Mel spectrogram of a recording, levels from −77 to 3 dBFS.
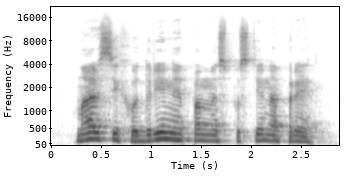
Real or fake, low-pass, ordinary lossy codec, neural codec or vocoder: fake; 19.8 kHz; none; vocoder, 44.1 kHz, 128 mel bands, Pupu-Vocoder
